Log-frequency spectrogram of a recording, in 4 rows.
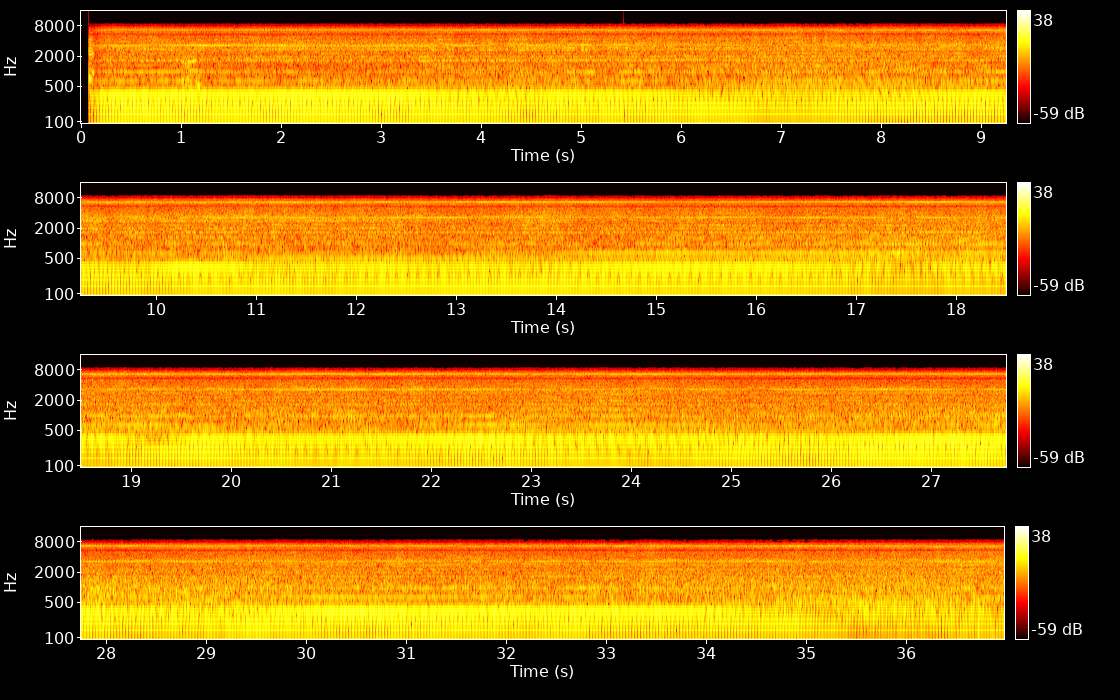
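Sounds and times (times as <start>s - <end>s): model helicopter whine: 0.1s - 36.9s.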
